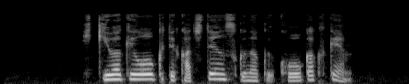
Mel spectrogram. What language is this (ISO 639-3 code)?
jpn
